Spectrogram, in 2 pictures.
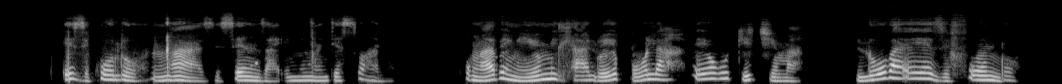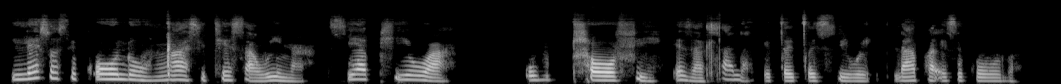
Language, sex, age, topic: North Ndebele, female, 25-35, education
